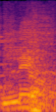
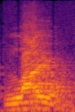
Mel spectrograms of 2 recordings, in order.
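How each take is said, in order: First: The name sounds like 'Leon', two clear syllables. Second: The name sounds like the animal 'lion'. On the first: This is how the name is said where it came from. "If he pronounces it as Leon" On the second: The bearer wants to be seen as a lion. "If he pronounces it as Lion"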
